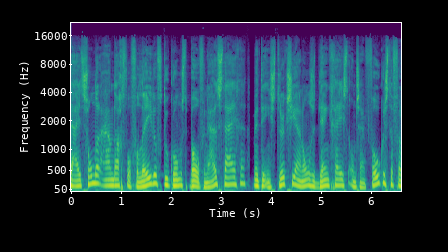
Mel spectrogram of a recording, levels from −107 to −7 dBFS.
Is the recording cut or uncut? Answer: cut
